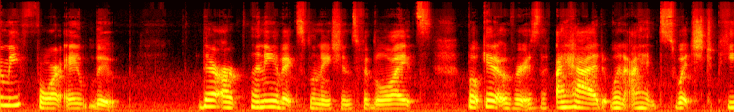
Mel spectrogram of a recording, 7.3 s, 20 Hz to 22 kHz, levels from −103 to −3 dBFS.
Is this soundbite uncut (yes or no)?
no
